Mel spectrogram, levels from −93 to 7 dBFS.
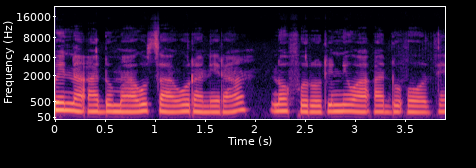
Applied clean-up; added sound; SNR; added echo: none; none; none; none.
